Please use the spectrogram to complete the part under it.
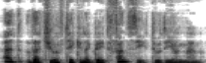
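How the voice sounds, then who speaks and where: A man voicing a firm, independent young woman who speaks emphatically in a high falsetto, reading an audiobook. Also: huge pitch swings, fairly quick, dark tone, breathy edge, exaggerated voice. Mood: proud. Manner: emphatic, clipped refusals.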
